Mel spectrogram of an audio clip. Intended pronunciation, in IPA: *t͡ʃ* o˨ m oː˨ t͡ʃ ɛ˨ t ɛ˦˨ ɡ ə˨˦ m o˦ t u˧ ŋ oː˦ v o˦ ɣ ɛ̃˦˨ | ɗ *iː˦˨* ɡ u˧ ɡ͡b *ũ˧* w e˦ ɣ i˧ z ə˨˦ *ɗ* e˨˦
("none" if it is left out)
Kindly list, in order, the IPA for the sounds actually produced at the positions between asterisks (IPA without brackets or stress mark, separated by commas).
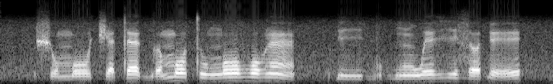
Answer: ʃ, iː˨, ũ˧, ɗ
